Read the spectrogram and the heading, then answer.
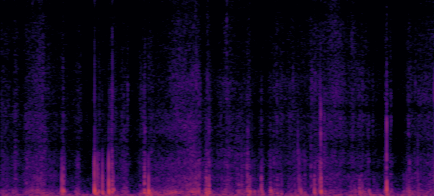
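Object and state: Yarn-embroidered canvas pillow.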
